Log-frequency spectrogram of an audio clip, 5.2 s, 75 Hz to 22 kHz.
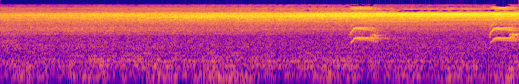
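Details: Red-headed woodpecker recorded on 21 August 2022, giving two short, harsh, slightly rising calls about a second and a half apart, rising above a steady roar of wind or rain.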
